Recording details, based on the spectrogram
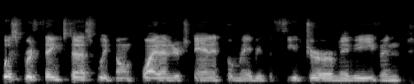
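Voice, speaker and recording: A man speaking as a poet in an interview, reflective and measured in his manner. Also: sits low, flat delivery, sharp tone. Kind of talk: interview answers and poetry reading.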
